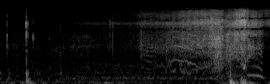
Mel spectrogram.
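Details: The speaker's own mechanical ventilator sounds as he closes a podcast: a soft hiss of air swelling over about a second as a breath is delivered; mechanical ventilator breathing cycle.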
